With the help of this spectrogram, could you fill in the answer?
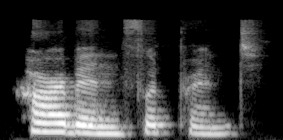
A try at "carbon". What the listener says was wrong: Yeah, you kept saying carbon. It's kind of cute. sounded very French. It was kind of pretty. You're doing that thing where you're missing the ends.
